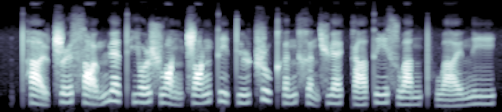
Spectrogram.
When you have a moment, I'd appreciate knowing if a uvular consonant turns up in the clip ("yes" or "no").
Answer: no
